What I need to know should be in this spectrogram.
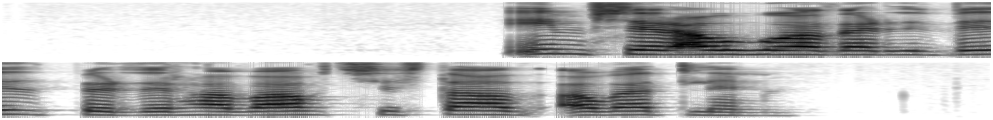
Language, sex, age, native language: Icelandic, female, 40-49, Icelandic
